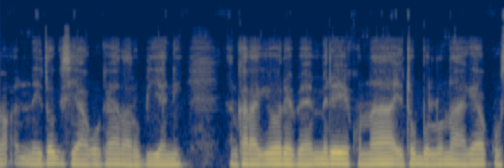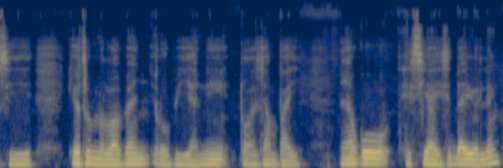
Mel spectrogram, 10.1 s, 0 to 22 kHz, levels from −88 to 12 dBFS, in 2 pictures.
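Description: From the start to the end of the speech there's plainly audible codec damage, and it sounds very much like Bluetooth SBC compression is the likely cause. The grain and roughness point to a small bit pool, something around 96 kbps, where SBC's simple per-band bit allocation starves the weaker upper bands and quantises the rest coarsely, leaving a gritty layer riding on the voice the whole way through.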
